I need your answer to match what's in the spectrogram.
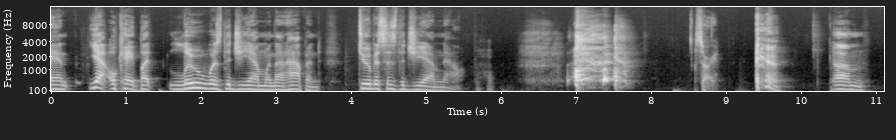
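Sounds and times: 
speech: 0.0s - 6.0s, 6.9s - 7.4s, 8.6s - 9.8s, 10.4s - 10.9s
harsh throat clearing: 6.9s - 7.9s, 9.4s - 9.9s
person coughing: 6.9s - 7.9s, 9.4s - 9.8s.

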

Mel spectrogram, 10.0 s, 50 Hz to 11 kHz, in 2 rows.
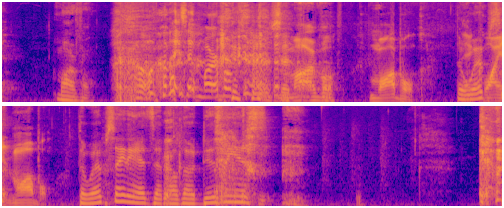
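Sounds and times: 
speech: 0.6s - 8.1s
harsh cough: 6.6s - 8.2s, 9.8s - 9.9s.

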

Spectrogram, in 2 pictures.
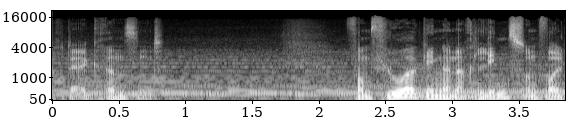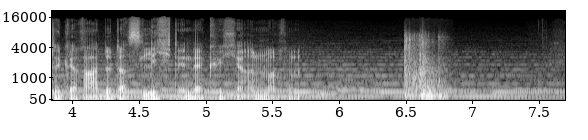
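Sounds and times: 
speech: 0.1s - 1.0s, 2.2s - 5.9s
heavy thud of something banging against a door: 6.5s - 7.0s.

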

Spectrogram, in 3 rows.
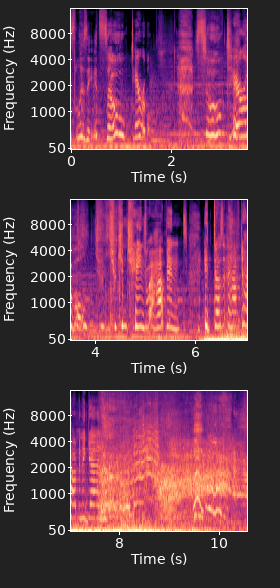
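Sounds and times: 
speech: 0.1s - 10.3s
person screaming: 7.6s - 10.5s.

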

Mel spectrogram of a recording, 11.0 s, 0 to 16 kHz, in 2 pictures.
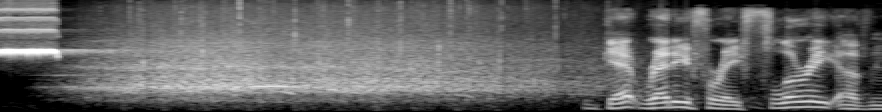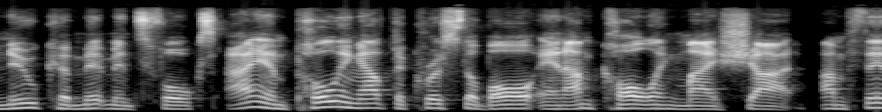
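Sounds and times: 
shrill referee whistle blast for kickoff: 0.0s - 0.8s
large stadium crowd cheering and clapping: 0.0s - 4.1s
speech: 3.7s - 11.0s.

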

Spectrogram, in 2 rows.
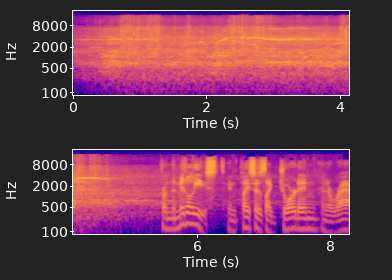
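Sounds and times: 
shrill whistles: 0.0s - 4.9s
large crowd of protesters roaring and cheering: 0.0s - 8.2s
speech: 5.5s - 8.2s.

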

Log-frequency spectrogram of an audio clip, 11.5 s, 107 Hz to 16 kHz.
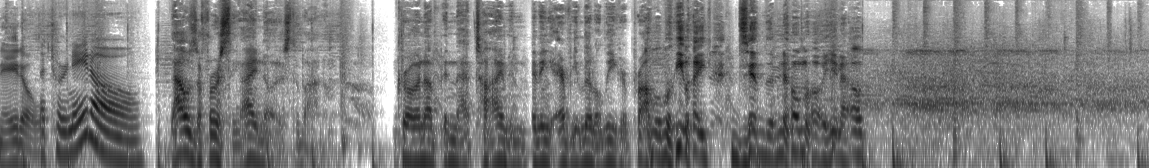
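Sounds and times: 
speech: 0.0s - 9.0s
laughter: 6.5s - 8.7s
stadium crowd roaring and cheering: 7.1s - 11.4s.

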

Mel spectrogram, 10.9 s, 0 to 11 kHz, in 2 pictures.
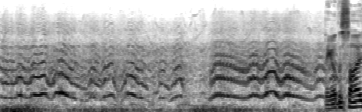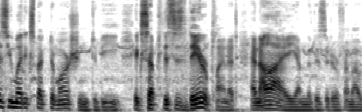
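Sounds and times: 
colony of king penguins singing on a curving beach on South Georgia: 0.0s - 6.9s
speech: 4.9s - 10.8s.

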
